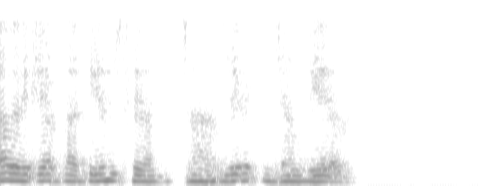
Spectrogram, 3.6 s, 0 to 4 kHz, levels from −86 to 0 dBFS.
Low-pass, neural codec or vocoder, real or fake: 3.6 kHz; codec, 16 kHz, 0.5 kbps, FreqCodec, smaller model; fake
